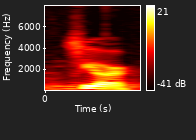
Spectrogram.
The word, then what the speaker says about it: Fihor: Okay, those who excel, this is recognition, and if I could have Kara Caforio and Fihor. How do you say your last name? Fior, okay.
